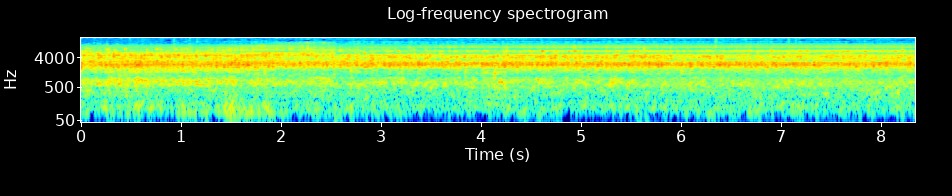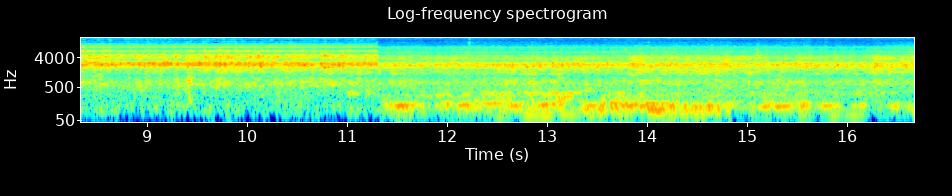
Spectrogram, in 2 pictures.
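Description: Chicken shashlik skewers sizzling steadily in hot oil on a flat tawa over a low flame. About two-thirds of the way through the sizzle drops abruptly and a low hum comes in beneath it.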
